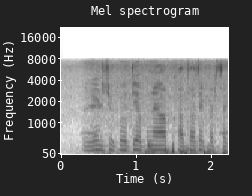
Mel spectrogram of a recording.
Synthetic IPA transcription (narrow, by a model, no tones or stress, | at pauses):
ɾeːɽt͡ʃʊkot̪iɐpneaːp̚kʰaːt̪asekɐɾsɐk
